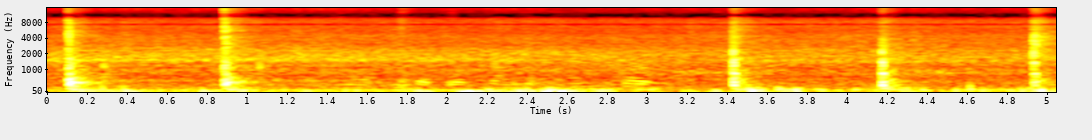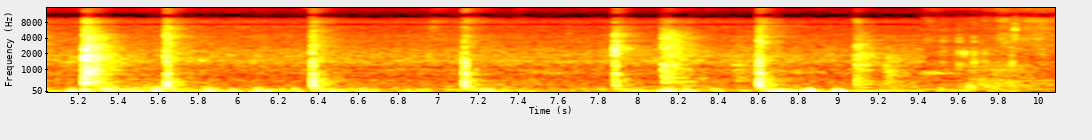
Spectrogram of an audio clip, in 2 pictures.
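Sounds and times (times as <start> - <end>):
hand tool striking wood: 6.4 - 9.3.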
